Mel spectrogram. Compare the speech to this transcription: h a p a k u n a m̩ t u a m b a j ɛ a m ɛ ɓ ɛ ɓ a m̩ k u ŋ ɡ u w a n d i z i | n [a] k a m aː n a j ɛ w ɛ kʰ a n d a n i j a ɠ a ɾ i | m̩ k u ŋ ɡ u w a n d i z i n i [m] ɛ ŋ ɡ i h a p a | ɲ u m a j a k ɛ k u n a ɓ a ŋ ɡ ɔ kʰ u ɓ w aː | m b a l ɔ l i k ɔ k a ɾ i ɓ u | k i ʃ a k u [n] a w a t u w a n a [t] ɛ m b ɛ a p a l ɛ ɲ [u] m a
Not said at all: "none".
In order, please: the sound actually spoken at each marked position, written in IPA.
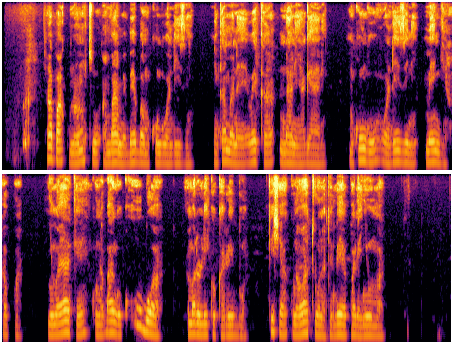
i, m, n, t, u

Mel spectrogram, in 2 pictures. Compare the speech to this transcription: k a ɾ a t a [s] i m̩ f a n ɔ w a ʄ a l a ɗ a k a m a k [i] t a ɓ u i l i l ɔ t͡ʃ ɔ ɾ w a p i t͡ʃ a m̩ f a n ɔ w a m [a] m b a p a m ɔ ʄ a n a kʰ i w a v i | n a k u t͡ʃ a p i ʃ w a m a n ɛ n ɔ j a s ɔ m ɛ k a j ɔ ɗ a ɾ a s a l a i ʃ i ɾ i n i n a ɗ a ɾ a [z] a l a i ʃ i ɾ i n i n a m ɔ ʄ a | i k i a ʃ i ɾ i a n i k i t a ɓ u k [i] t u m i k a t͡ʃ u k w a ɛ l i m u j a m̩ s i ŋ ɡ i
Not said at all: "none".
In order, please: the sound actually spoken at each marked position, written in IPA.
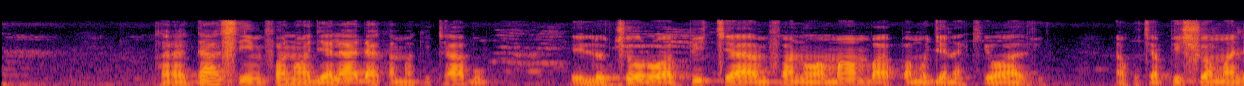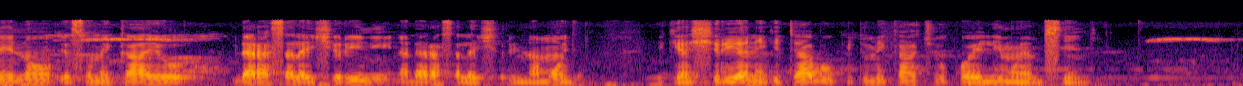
s, i, a, s, i

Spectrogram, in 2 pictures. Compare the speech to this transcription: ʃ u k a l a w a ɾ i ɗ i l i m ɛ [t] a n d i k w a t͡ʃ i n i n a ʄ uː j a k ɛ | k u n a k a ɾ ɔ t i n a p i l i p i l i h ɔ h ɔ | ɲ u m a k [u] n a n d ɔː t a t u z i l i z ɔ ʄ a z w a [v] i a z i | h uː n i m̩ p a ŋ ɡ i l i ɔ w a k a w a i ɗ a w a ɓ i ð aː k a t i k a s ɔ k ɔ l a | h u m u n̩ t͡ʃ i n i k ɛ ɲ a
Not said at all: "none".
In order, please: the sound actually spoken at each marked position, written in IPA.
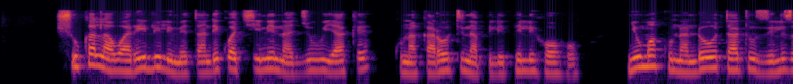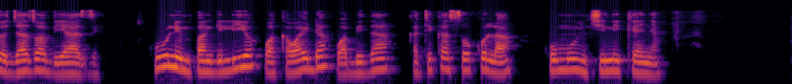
t, u, v

